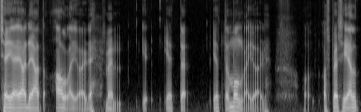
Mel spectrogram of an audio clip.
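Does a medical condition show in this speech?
Yes: cerebral palsy; congenital, born two months premature at 1.69 kg, electric wheelchair user.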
